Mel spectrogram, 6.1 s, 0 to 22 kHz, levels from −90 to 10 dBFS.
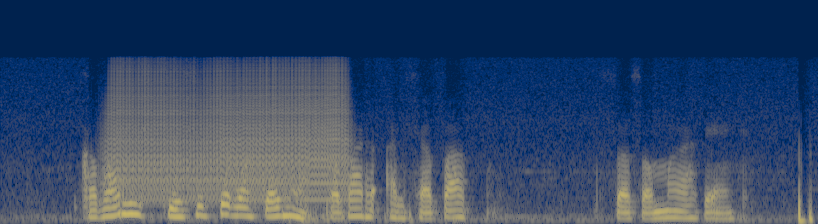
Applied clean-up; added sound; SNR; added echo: none; Brass instrument; 5 dB; none.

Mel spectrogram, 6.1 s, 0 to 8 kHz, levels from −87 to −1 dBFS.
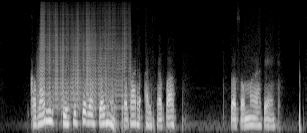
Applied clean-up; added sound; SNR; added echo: neural mask model RNNoise.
